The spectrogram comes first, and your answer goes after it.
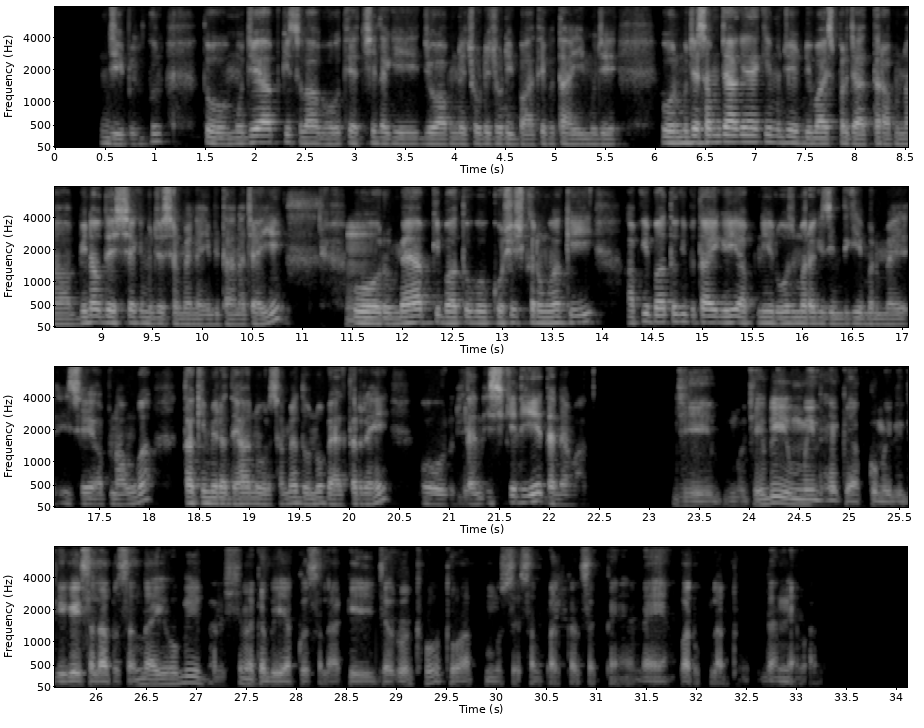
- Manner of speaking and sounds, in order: tapping; other background noise; in English: "डिवाइस"
- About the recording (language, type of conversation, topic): Hindi, advice, फोकस बढ़ाने के लिए मैं अपने फोन और नोटिफिकेशन पर सीमाएँ कैसे लगा सकता/सकती हूँ?
- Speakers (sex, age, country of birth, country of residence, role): male, 35-39, India, India, advisor; male, 45-49, India, India, user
